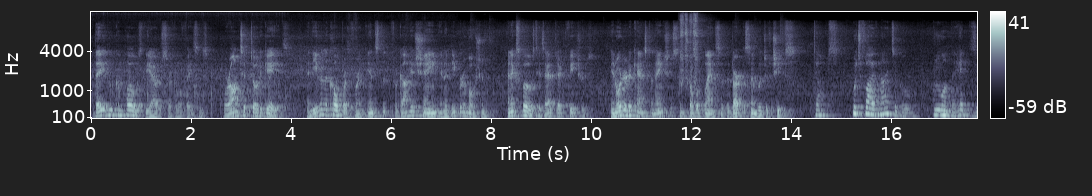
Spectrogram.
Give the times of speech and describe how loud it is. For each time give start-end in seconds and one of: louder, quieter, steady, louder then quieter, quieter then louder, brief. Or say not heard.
0.0-17.7 steady.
